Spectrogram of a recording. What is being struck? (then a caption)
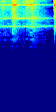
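Metal trolling lure with rings on a shaft. A Wahoo Knocker trolling lure is shaken so the rings that rotate on its shaft bang against it instead of an internal rattle. The result is a faint, bright metallic jingle with almost no low end, ending in a sharper clink.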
